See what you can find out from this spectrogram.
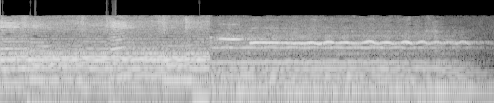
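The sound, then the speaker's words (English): A high, thin human whistle wavers through a melody over a loud, full band recording, entering a couple of seconds in and carrying on steadily while the music slowly fades. “Can you whistle that high? Or is it just him?”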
